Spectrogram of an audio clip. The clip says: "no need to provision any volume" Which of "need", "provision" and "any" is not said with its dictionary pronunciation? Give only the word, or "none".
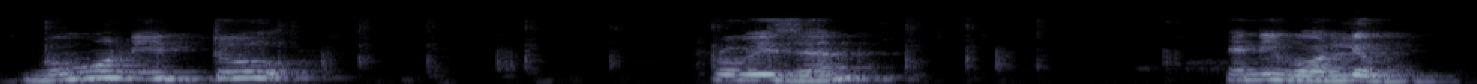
provision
